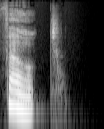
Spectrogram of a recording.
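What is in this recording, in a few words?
"felt", American English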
